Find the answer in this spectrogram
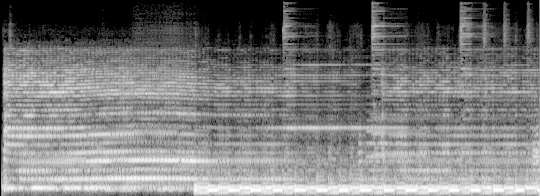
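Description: Live rock band rehearsing. Electric guitar plays sustained notes alone, then about four seconds in the drums and a low, pulsing bass line come in with a steady beat, with a cymbal crash every couple of seconds.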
